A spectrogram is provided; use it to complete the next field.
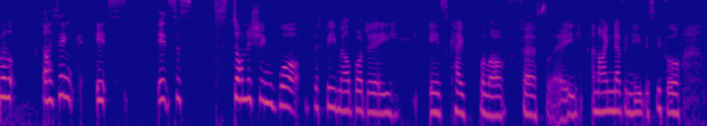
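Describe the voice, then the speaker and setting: With an English accent, the speaker talks at a fairly slow pace with very wide pitch swings on a very clean recording with a silent background. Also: woman, medium pitch for a woman. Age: 40s. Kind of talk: interview.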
